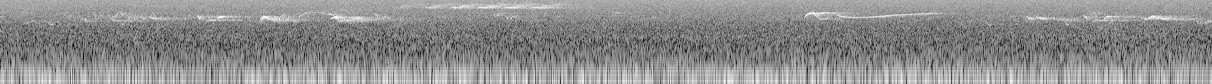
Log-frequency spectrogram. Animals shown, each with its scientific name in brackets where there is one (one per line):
Rose-breasted Grosbeak (Pheucticus ludovicianus)
Black-and-white Warbler (Mniotilta varia)
Eastern Wood-Pewee (Contopus virens)
Scarlet Tanager (Piranga olivacea)
Red-eyed Vireo (Vireo olivaceus)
